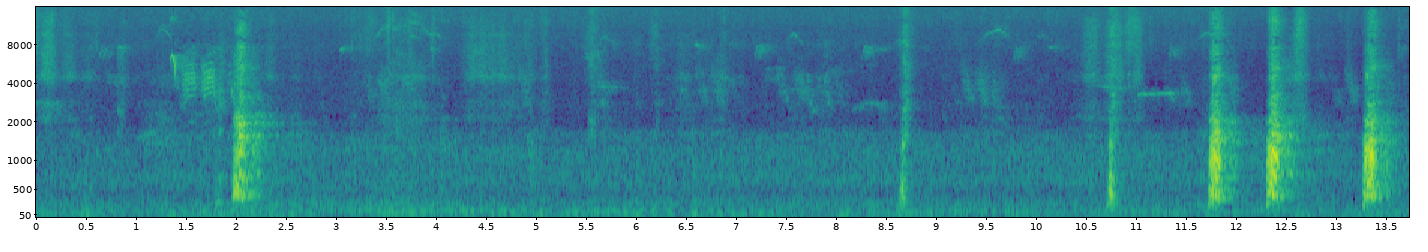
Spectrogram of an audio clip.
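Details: Dog barking in a household with a three-year-old female brindle Boerboel, a nine-year-old male American Bully and a young female brindle Serbian Defense Dog: one deep bark, a long quiet gap, then spaced barks ending in three quick ones, over low steady hum.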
